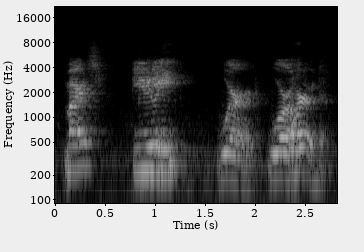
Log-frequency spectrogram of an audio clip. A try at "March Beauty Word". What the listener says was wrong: Word. words. Everyone thinks it's world, but it's just word.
